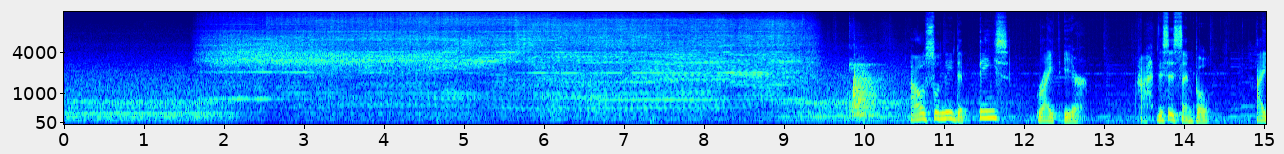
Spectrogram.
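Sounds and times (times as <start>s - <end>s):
table saw cutting wood: 1.6s - 9.6s.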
